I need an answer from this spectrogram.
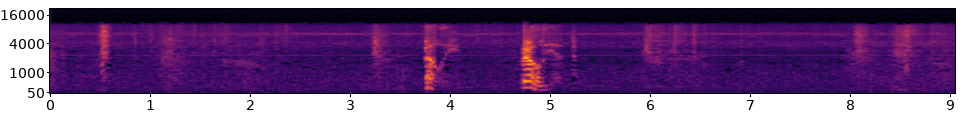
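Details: Jack Russell Terriers Abe and Elliot, pet dogs out on an adventure; two sharp, harmonic barks about a second apart stand out midway against a quiet background with faint clicks and soft rustling.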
